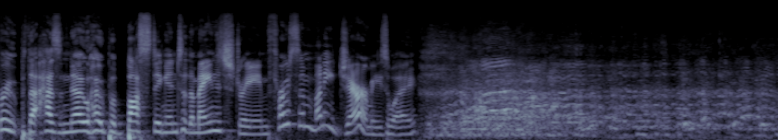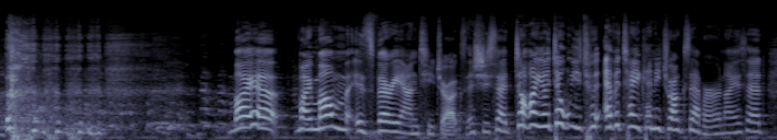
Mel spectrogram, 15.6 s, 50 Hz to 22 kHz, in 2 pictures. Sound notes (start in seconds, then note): 4.3 laughter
